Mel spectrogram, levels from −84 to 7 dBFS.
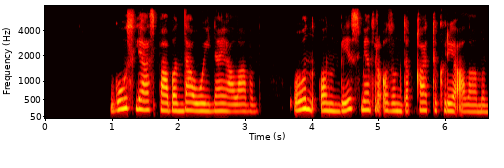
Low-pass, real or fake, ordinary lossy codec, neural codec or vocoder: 7.2 kHz; real; none; none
